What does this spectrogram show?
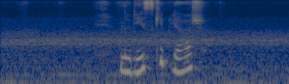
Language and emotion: Russian, neutral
